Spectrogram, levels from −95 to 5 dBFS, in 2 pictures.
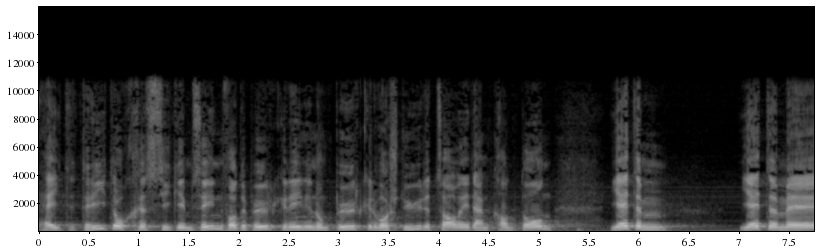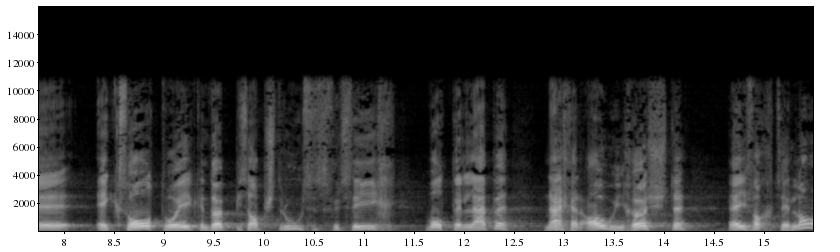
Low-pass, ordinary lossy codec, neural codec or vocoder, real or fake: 10.8 kHz; none; none; real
